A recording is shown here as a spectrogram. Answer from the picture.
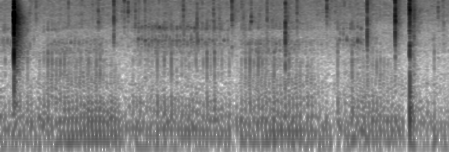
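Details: Steady rhythmic purring of a domestic cat asleep by a warm fire, deep rumbling pulses in even cycles, with two sharp crackles from the fireplace at the start and near the end.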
